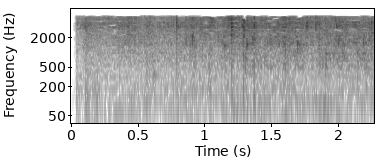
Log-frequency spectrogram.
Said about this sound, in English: Like your turkey deep fried?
